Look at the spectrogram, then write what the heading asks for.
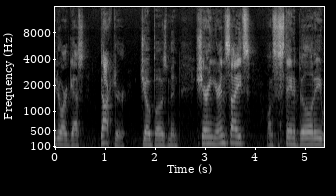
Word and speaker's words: Bozeman: And it's Bozeman. Like Montana.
